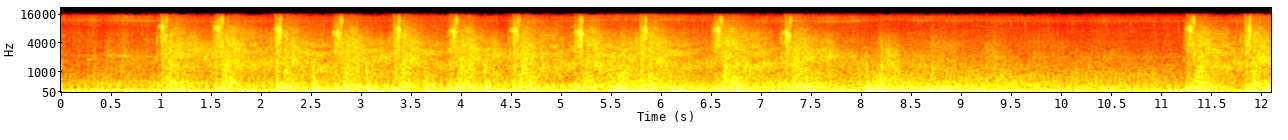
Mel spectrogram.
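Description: Explosions boom one after another.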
